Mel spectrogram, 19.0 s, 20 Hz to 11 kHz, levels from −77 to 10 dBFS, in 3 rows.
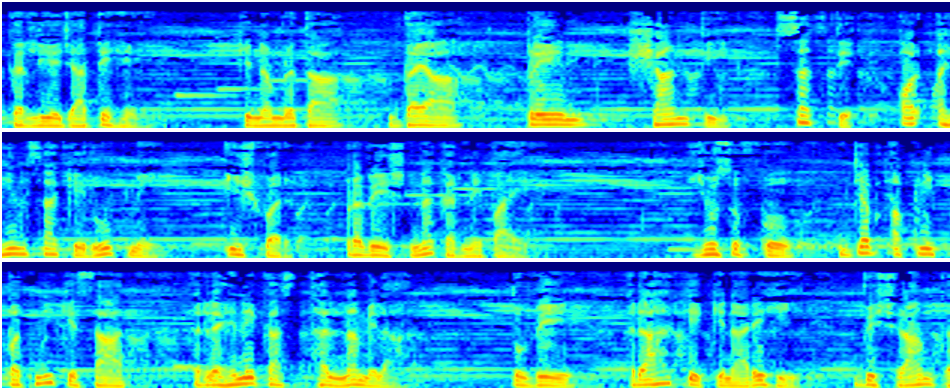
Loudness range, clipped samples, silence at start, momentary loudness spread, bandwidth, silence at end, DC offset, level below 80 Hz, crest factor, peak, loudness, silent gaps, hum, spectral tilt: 3 LU; under 0.1%; 0 s; 14 LU; 8.8 kHz; 0 s; under 0.1%; -40 dBFS; 16 dB; -2 dBFS; -17 LUFS; none; none; -6 dB/octave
